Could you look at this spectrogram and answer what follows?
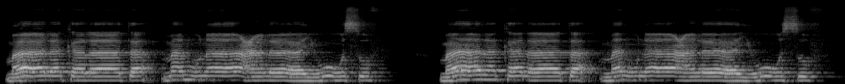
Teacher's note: Raum pada surah Yusuf ayat 11 ini itu dengan merendahkan suara ya dengan cepat ya pada huruf nun yang pertama ya dengan mengidharkan atau menjelaskan kedua nun tersebut.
